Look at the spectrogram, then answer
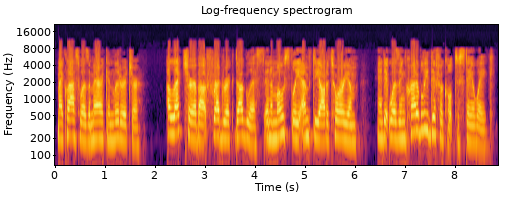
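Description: A woman narrating an audiobook in the first person, in a wry, deadpan manner. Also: mid-range voice, brisk, no room sound, highs cut off. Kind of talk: scripted narration.

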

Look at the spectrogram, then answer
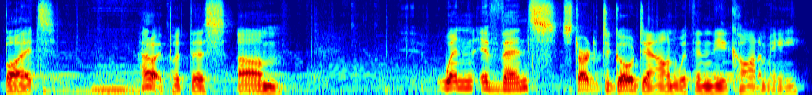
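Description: A man's voice: medium pitch, lively intonation, slow pace, long pauses. A young man chatting casually while streaming a video game, rambling and often correcting himself, with some swearing. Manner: rambling, self-correcting, profane. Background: game music.

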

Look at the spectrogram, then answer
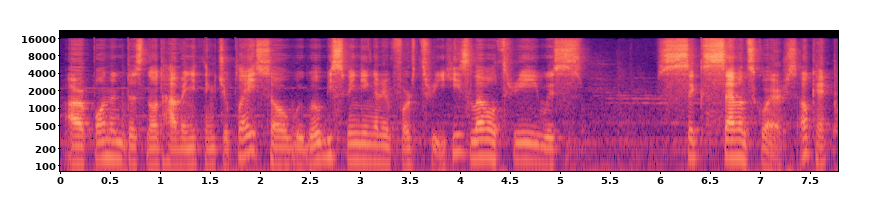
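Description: A man's voice: medium pitch, moderate pace. A man giving casual gameplay commentary, thinking aloud as he plays. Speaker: host of a card game let's play series. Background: music.

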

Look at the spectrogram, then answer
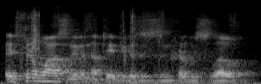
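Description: A man chairing a public board meeting, talking in halting bursts with frequent restarts. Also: sits low, lively intonation. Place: large echoey meeting room. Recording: echoey room with background noise and clicks.

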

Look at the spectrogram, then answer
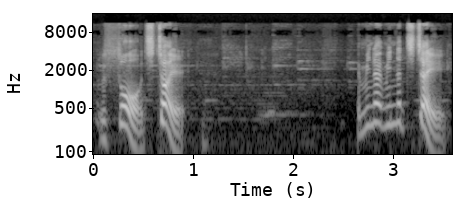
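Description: A woman's voice: a little high, huge pitch swings, moderate pace, faint music behind. A woman streamer with a Kansai accent, chatting casually on a live stream and reading viewers' comments aloud with teasing comebacks. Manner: reads chat comments aloud and fires back teasing retorts.

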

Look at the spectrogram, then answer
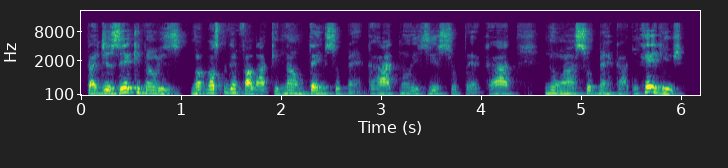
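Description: A man's voice: medium pitch, fast, warm tone, husky. A man teaching an online English class in Portuguese, patiently repeating words for drills and checking in with the class.

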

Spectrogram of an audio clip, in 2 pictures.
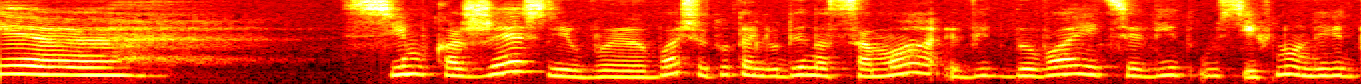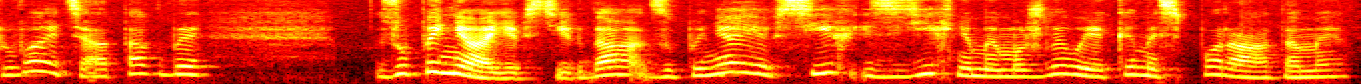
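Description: A tarot reader with a Ukrainian accent and a medium-pitched, dark voice gives a casual reading. She explains each card unhurriedly, hesitating often and checking in with the viewer.

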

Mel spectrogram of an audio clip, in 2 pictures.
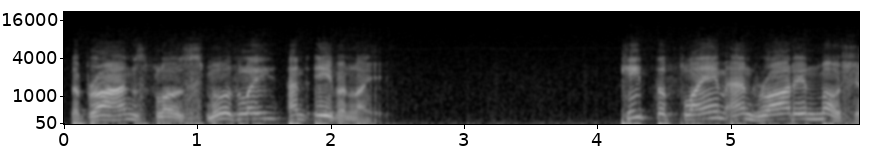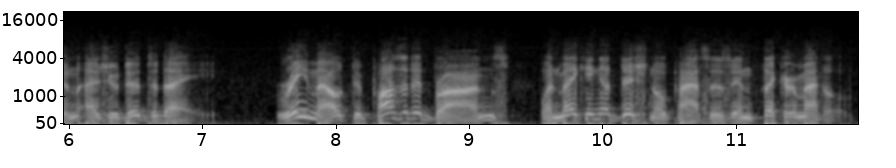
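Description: In unhurried, patient narration, a man with a bright, forceful voice and lively, rising-and-falling pitch explains each step clearly. It sounds like a 1950s classroom reel, and this rough recording is in fact a 1950s educational film soundtrack.

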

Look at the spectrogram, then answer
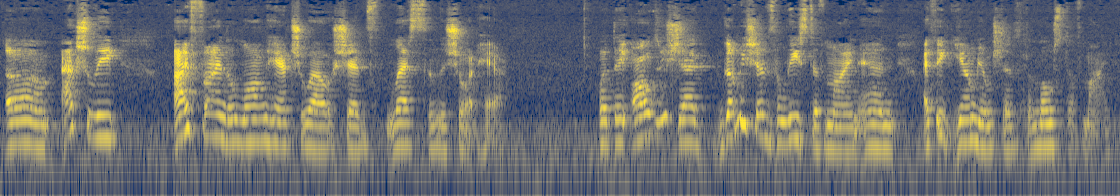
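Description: A woman's voice: measured pace, fairly bright tone, poor audio. Middle-aged woman, casual home vlog, upbeat and chatty, faint hiss behind. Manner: chatty, upbeat, with fillers; high baby-talk when calling her dogs. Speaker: pet channel host. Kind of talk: casual product review vlog. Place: home bedroom with dog beds, indoors.

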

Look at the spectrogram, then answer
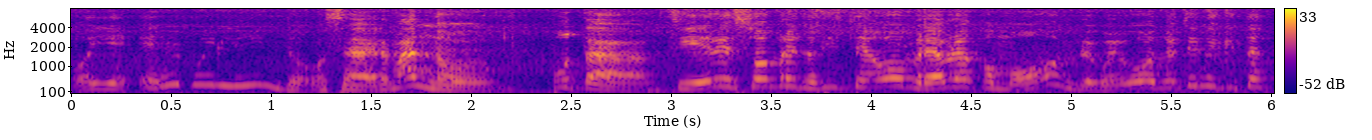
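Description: A man with a Peruvian accent, streaming a role-play game as a police lieutenant, excitable and swearing often. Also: extremely high pitch, normal speed. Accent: Peruvian Spanish. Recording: noisy game stream audio.

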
